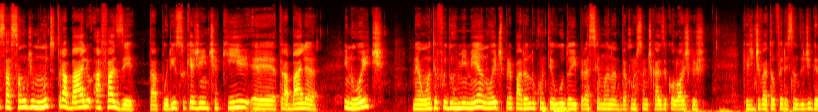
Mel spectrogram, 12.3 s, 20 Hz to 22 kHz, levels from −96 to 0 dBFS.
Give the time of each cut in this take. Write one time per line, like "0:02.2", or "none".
0:01.4
0:05.2
0:09.3

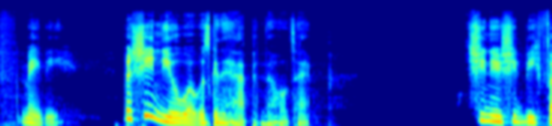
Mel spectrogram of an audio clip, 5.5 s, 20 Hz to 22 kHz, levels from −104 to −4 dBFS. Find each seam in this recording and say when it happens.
none

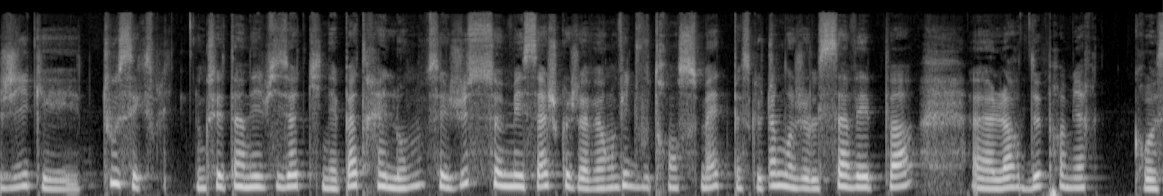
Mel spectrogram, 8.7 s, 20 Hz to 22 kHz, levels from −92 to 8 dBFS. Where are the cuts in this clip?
0:05.8
0:07.7

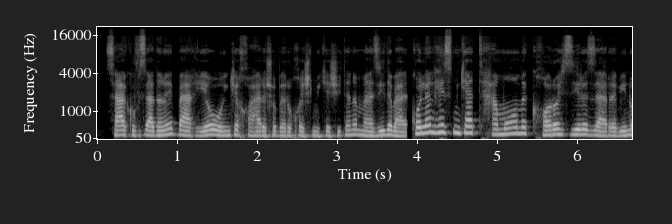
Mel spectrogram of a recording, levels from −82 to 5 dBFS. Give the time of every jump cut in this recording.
0:03.9

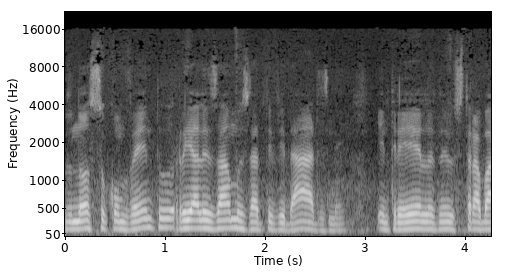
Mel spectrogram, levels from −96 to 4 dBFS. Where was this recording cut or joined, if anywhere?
0:01.8

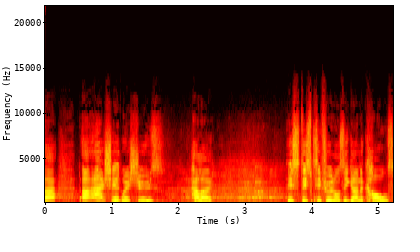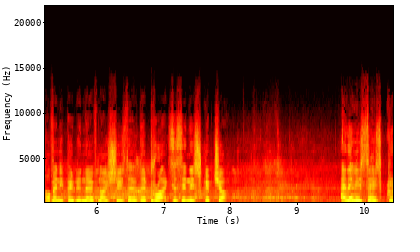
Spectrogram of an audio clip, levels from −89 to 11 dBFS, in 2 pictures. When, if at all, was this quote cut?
0:01.1
0:04.0
0:05.3
0:06.7

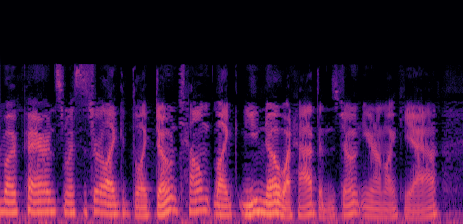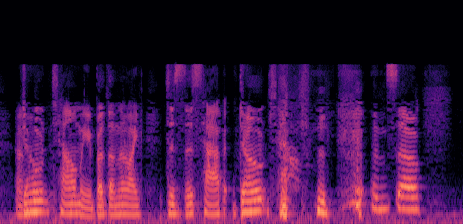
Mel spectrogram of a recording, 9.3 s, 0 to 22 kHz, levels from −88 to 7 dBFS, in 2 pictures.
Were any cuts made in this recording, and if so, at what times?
0:04.8

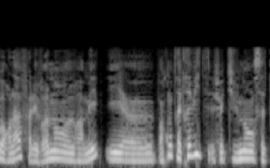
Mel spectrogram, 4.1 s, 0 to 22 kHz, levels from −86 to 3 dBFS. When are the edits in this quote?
0:01.1
0:02.7

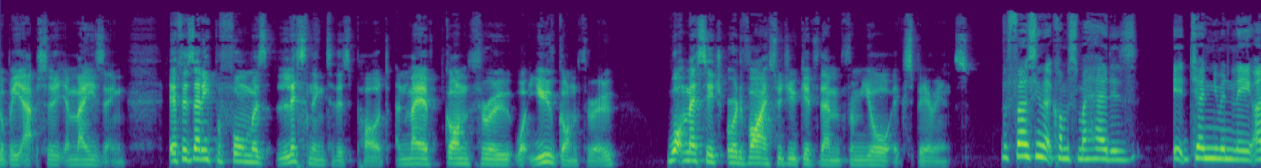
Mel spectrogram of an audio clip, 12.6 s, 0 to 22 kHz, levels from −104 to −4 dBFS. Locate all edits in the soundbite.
none

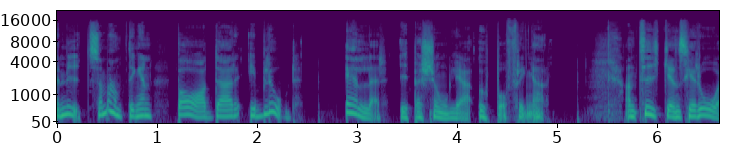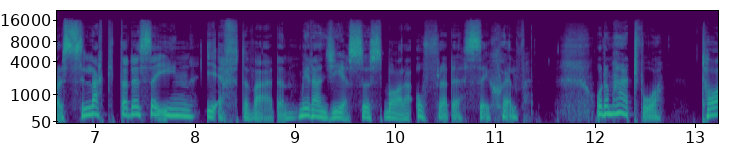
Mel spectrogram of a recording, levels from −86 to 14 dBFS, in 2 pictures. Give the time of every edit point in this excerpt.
0:03.3

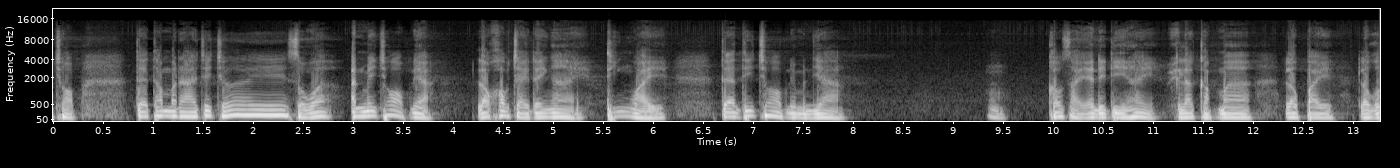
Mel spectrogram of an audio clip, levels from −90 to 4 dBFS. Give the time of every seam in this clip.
0:02.9
0:09.7

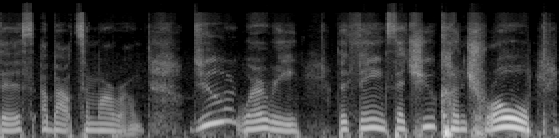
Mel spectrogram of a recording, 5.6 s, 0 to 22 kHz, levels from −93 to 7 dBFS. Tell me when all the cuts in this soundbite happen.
0:02.3
0:03.4
0:04.4

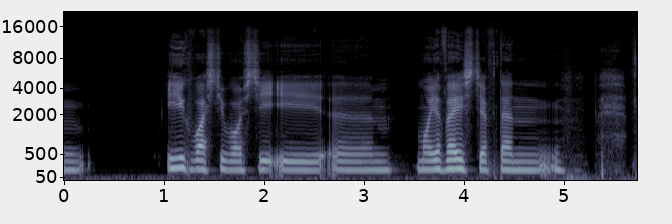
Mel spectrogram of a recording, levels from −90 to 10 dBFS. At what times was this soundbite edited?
none

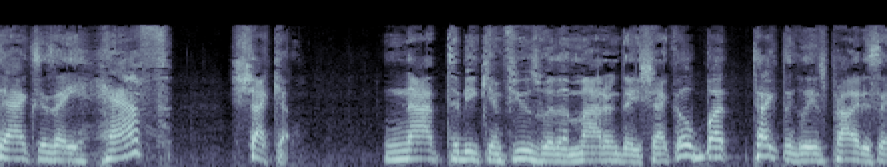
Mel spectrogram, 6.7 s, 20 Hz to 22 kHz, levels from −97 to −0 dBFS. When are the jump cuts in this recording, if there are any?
none

